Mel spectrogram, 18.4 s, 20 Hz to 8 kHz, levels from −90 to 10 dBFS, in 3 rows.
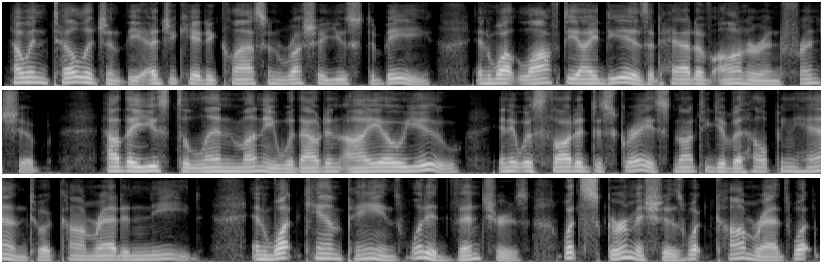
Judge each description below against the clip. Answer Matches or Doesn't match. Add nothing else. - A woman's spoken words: Doesn't match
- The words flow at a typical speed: Matches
